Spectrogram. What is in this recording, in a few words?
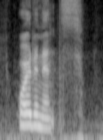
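"ordinance", American English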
